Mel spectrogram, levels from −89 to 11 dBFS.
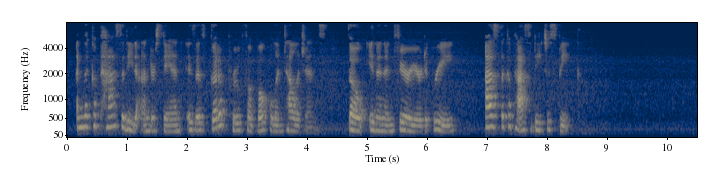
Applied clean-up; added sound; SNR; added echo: none; none; none; none.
